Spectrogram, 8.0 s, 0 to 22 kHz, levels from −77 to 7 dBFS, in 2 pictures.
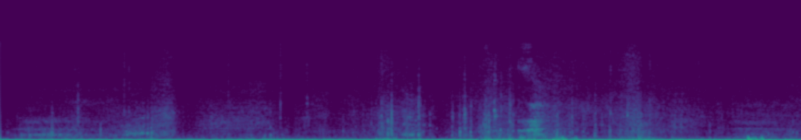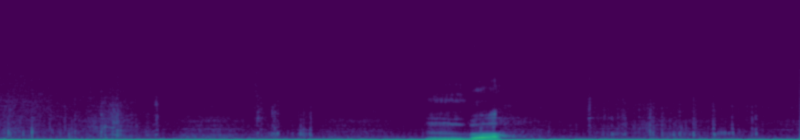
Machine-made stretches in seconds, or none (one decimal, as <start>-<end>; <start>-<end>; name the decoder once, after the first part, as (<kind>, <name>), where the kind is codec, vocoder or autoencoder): none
